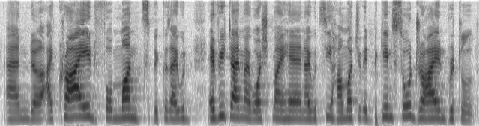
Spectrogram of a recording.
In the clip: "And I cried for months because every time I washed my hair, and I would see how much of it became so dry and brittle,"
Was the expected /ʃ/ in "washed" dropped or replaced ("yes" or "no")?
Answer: no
